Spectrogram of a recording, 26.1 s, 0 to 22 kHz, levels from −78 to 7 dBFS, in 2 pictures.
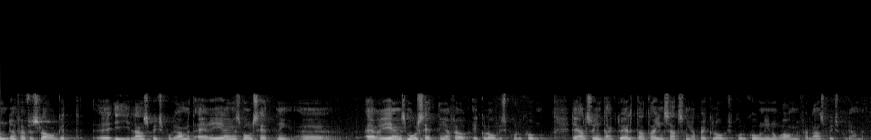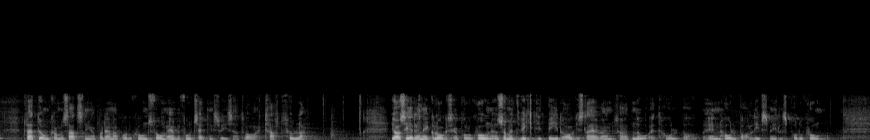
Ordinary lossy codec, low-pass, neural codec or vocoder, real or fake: none; 7.2 kHz; none; real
